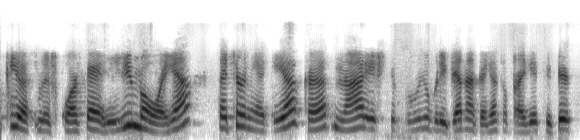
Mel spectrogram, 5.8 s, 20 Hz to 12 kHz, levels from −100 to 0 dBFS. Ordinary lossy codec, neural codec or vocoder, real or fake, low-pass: AAC, 64 kbps; codec, 16 kHz, 1 kbps, X-Codec, HuBERT features, trained on general audio; fake; 7.2 kHz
